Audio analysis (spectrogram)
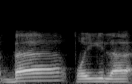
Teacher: باطلا، الباء مرققة والطاء مفخمة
